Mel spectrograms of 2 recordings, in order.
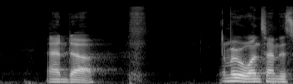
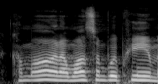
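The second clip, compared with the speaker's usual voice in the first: put-on higher, pleading girly voice; mock whiny girl; 9 semitones higher, 4 dB louder than usual. Drunk girl begging the guy for more cream, higher whiny plea.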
